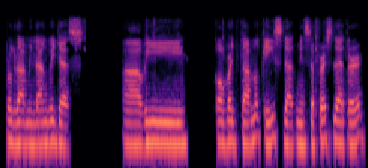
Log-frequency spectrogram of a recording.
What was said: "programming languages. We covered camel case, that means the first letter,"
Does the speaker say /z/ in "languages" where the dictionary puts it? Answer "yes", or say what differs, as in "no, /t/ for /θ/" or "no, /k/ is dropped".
no, /s/ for /z/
